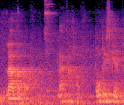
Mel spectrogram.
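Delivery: soft, hushed and calming; gentle reassurance. Acted. Angel comforting the dying believer, soft and gentle. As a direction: soothe a frightened man. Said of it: "comes up to you and says".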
